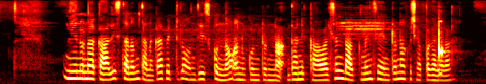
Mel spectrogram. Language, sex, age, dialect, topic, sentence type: Telugu, female, 51-55, Utterandhra, banking, question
